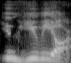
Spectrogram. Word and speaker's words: Vaquer: I can't say mispronouncing Spanish name. Well, actually, she's Chilean. She's Chilean. V-A-Q-U-E-R.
